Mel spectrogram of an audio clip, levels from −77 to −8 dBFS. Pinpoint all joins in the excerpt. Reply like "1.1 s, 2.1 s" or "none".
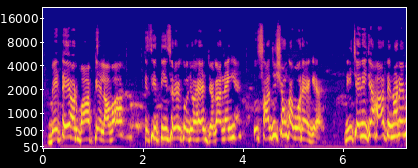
4.0 s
